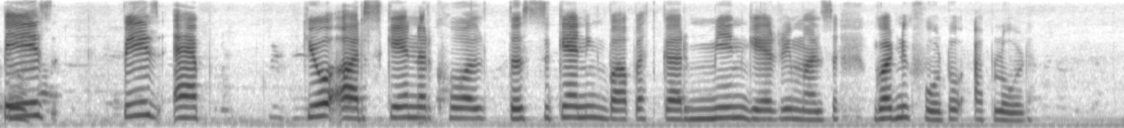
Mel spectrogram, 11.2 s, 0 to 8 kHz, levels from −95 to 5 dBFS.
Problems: continuous background conversations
